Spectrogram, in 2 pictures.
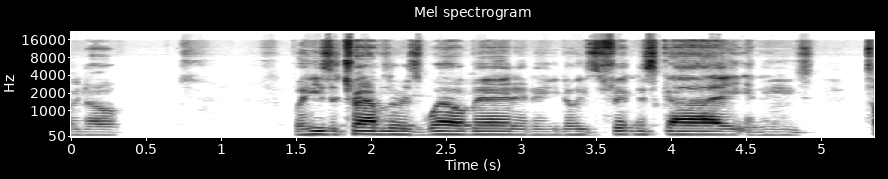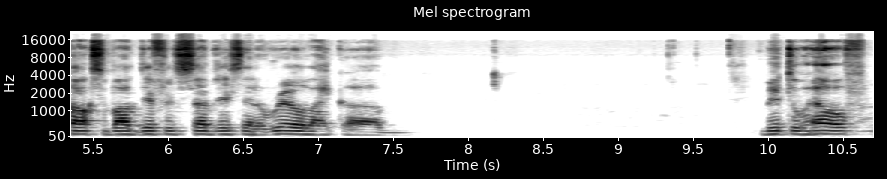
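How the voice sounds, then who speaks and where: A laid-back man with a Philadelphia accent hangs out in a hostel library, reading comments from his live chat and talking back to viewers. The travel vlogger has a medium-pitched voice, and he likes to repeat phrases and finish sentences with "man."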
